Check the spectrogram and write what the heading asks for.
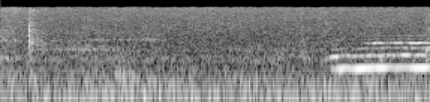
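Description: A young child's high, drawn-out voice saying "bus" near the end, after a quiet stretch of room tone.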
